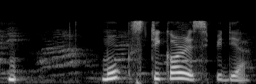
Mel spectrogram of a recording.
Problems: background conversations at intervals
